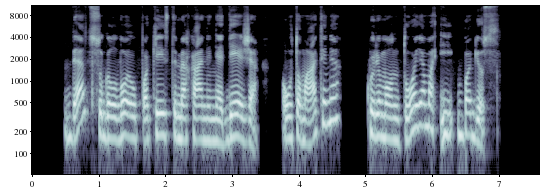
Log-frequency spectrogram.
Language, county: Lithuanian, Klaipėda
